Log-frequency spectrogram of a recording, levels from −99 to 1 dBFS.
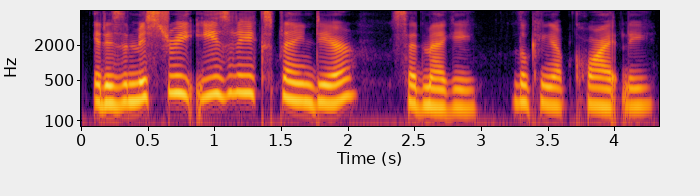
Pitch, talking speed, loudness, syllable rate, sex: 220 Hz, 165 wpm, -17 LUFS, 5.7 syllables/s, female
